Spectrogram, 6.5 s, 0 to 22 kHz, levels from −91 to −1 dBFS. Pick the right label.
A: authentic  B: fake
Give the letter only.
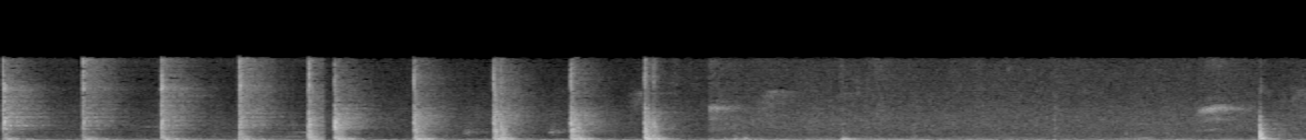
B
